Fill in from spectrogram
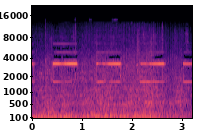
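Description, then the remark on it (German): A German army truck's reversing alarm beeps in a steady, repeating pattern, four long tones over a low diesel engine rumble, fairly loud, as the truck delivers a water cistern to a small Afghan village. “Ein Lastwagen der Bundeswehr hat eine Wasserzisterne geliefert.”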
